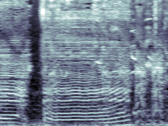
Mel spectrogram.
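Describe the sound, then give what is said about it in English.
A novelty fart sound effect plays loudly from a Tesla car whose built-in sounds have been changed to fart noises: a brief buzzy blurt, then a longer, drawn-out low raspy tone with a slight pitch wobble, trailing off into a wet sputter. “Okay, so this is a guy going through his car demonstrating how he's changed everything in the car that makes a sound to fart noises.”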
